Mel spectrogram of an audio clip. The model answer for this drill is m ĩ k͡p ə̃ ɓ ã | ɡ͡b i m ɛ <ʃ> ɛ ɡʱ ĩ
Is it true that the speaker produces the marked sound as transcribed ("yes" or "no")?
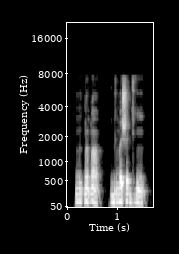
yes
